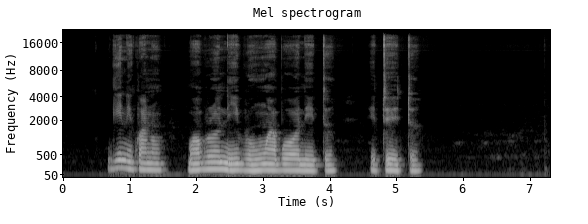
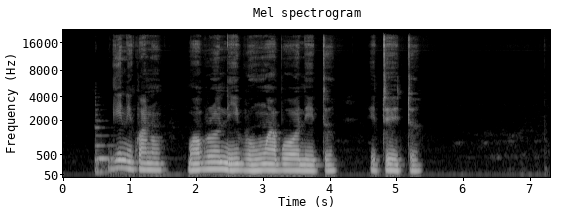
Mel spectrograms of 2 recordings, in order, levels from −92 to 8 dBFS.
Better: first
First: none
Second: background sound (Bowed string instrument); 18 dB below the speech

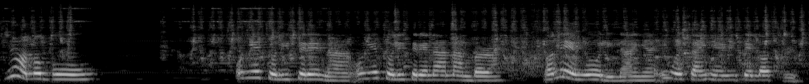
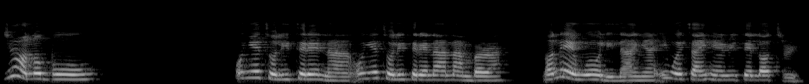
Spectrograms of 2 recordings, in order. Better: second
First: background sound (Tools); 14 dB below the speech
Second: none

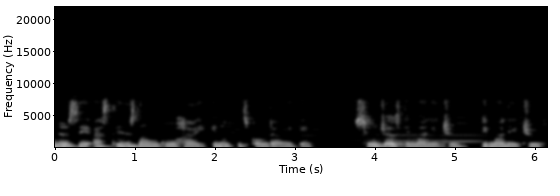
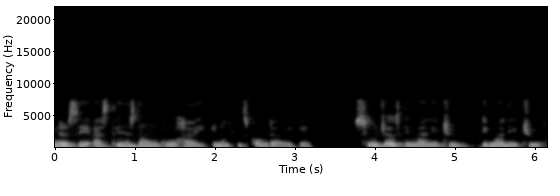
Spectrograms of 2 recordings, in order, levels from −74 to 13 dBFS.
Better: second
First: noise reduction (classical method Wiener filter)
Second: none

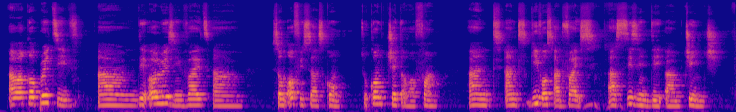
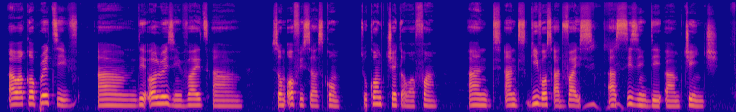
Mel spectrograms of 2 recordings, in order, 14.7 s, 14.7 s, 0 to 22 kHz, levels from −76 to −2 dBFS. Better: second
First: room echo; dies away in 0.6 s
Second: none

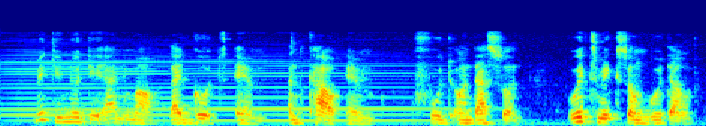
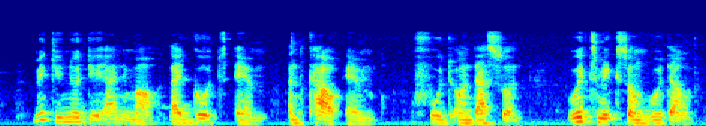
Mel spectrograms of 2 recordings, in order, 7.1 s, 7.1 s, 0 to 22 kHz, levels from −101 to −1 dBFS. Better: second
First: background sound (Bowed string instrument); 17 dB below the speech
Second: none

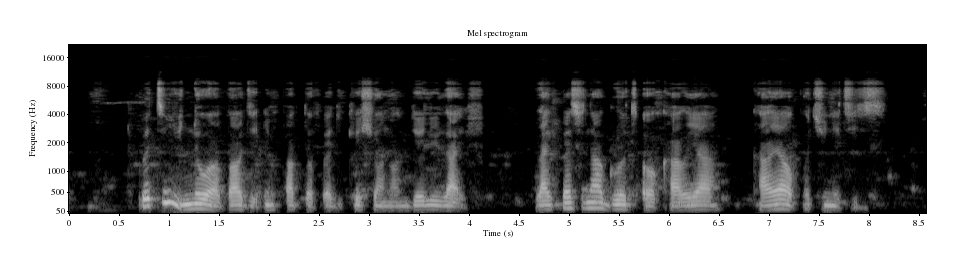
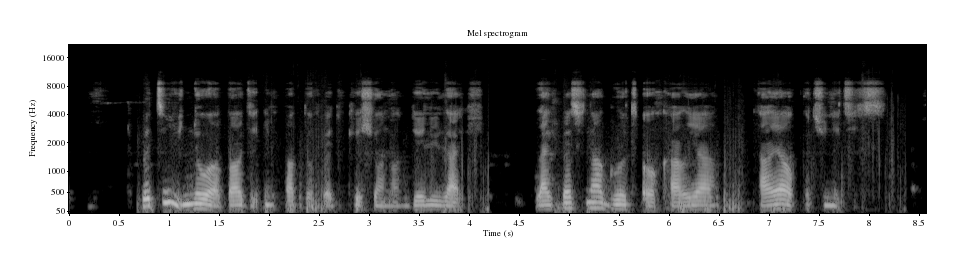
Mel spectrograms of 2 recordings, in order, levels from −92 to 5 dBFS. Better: first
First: none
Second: noise reduction (neural mask model RNNoise)

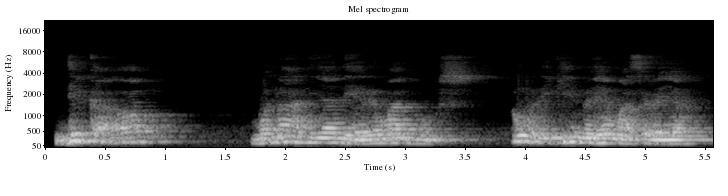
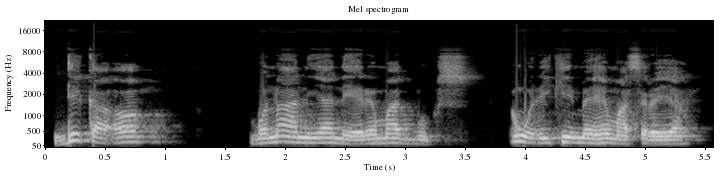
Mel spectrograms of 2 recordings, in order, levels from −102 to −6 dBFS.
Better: second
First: room echo; dies away in 0.9 s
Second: none

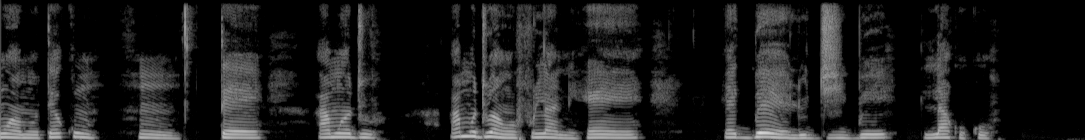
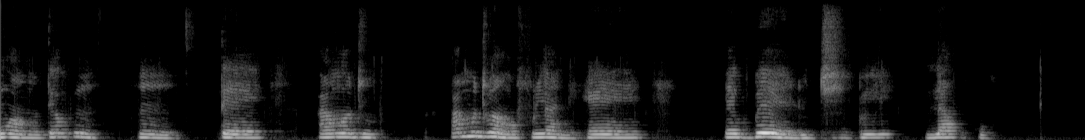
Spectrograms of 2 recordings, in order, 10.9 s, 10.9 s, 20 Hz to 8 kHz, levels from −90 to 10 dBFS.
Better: first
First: none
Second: noise reduction (neural mask model DeepFilterNet 3)

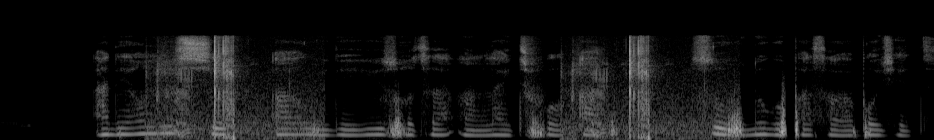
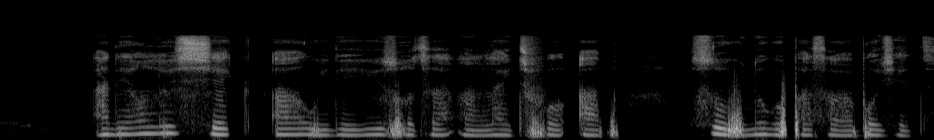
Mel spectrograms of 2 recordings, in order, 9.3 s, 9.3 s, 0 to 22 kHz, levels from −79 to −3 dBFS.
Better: second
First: background sound (Tearing); 4 dB above the speech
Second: none

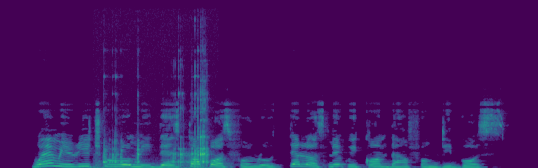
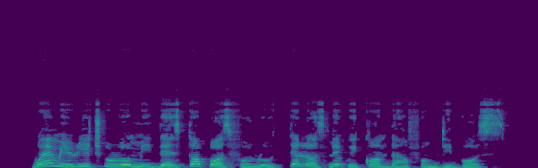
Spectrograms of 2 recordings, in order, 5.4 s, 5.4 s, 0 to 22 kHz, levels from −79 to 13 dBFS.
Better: second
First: background sound (Chink, clink); as loud as the speech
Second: none

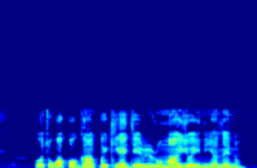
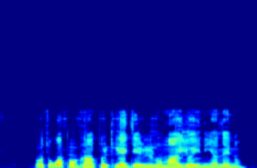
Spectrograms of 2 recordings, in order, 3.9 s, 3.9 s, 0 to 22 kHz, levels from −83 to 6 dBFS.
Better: first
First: none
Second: noise reduction (neural separator model SepFormer DNS4)

